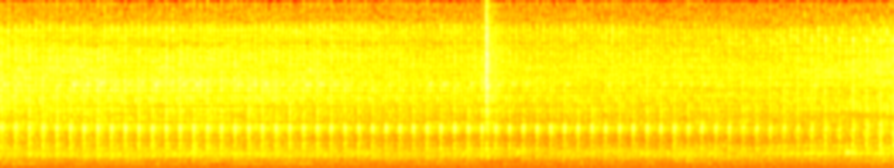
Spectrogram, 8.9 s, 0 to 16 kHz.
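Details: Volkswagen Polo Sedan 1.6 CFNA engine at steady idle with a sharp regular knock, about two and a half per second; engine knock, cause not pinned down.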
